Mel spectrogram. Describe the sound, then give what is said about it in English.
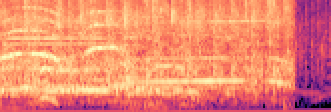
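An audience claps and cheers steadily for about three seconds for musicians after a singing and playing performance, with scattered whoops and shouting voices over dense applause, before the noise cuts off abruptly. “Y'all going to have to make a little more noise than that now.”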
